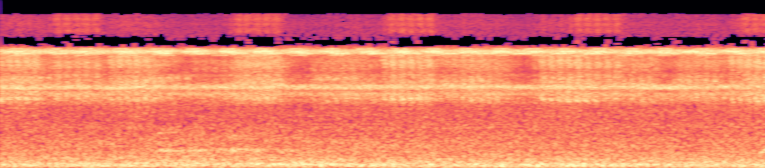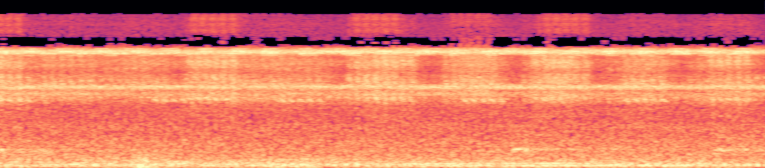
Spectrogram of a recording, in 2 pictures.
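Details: Crickets chirring through the night in a loud, unbroken high trill that pulses softly in strength, with faint brief mid-pitched notes recurring every few seconds.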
